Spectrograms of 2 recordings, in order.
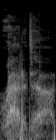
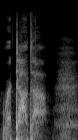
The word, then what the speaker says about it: Rattata: It is Rattata, not Rattata.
